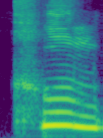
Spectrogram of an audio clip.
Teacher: کاف کی دمہ واضح کر کے میم کا ناقص غنہ کرنا ہے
